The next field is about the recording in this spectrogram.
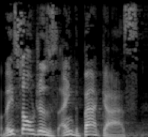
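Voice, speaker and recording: A man voicing an earnest male pegasus pony soldier in a storybook, with forceful, folksy speech. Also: a little high, wildly swooping pitch, unhurried, slightly rough, pitched above the performer's own voice, full character voice.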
